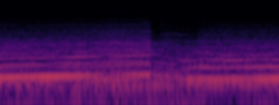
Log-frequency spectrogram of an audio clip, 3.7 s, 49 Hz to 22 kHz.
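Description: An Audi TT engine in the Forza Motorsport 6 racing game, revving loudly and steadily with a sustained drone and a brief gear-shift dip midway, no voice over it.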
